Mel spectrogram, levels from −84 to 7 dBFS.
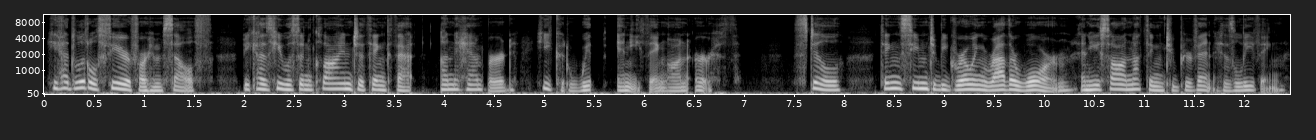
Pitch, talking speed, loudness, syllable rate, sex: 185 Hz, 175 wpm, -17 LUFS, 5.0 syllables/s, female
